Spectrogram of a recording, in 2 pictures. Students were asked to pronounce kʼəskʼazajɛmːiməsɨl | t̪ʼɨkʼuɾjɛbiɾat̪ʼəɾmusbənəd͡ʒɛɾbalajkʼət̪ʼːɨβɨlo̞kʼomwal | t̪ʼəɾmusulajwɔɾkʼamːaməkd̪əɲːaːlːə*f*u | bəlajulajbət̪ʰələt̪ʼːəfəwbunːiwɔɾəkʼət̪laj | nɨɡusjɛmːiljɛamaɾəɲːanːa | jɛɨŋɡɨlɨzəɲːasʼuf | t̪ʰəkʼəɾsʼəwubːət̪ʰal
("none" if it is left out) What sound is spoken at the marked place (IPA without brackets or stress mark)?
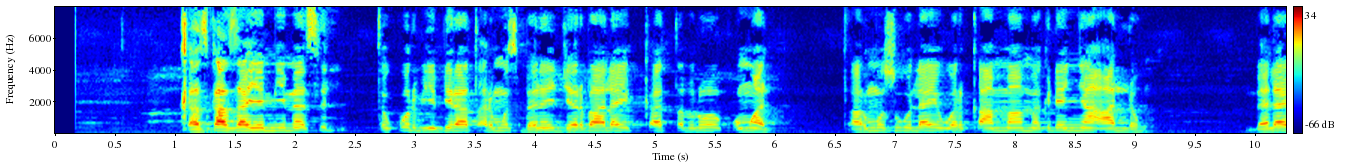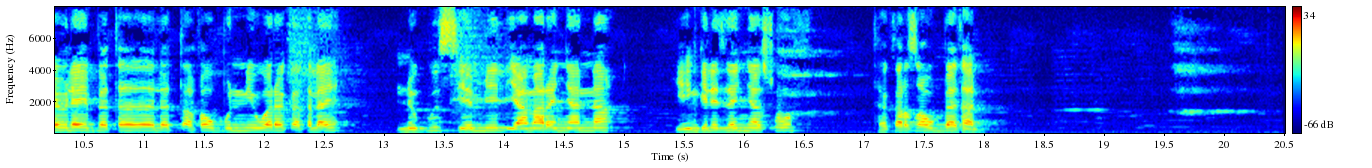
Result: h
